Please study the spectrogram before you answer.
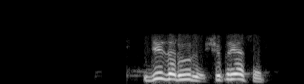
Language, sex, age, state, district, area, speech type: Urdu, male, 18-30, Delhi, New Delhi, rural, conversation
